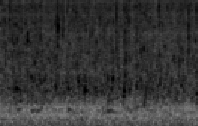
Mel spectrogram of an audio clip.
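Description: A steady stream burbles and trickles continuously, a soft, even wash of flowing water with small splashy bubbles, moderately quiet, with no voices.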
